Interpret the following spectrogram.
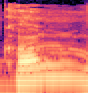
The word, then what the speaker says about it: calm: خلي بالنا كلمة calm ليها نطقين، ممكن أقول calm وانطق ال وممكن تبقى ال silent تبقى calm.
